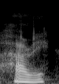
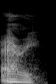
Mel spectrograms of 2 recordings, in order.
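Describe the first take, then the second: First: The word begins with a clear H sound. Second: The word begins without any H sound.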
